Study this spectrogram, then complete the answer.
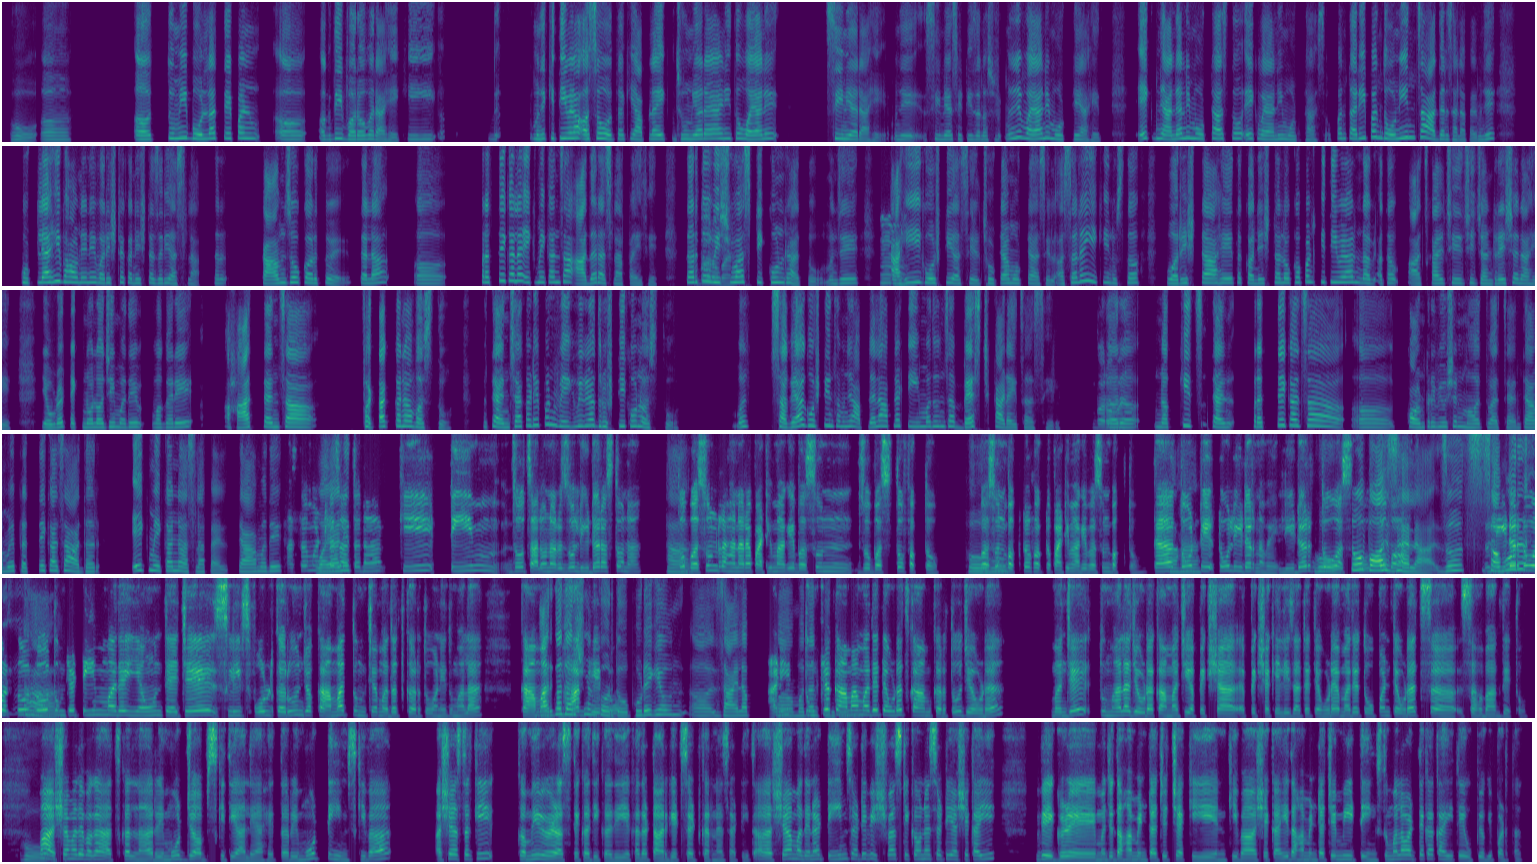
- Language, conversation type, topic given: Marathi, podcast, टीममध्ये विश्वास कसा वाढवता?
- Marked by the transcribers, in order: tapping; other background noise; in English: "टेक्नॉलॉजीमध्ये"; in English: "कॉन्ट्रिब्युशन"; in English: "टीम"; "फक्त" said as "फक्तो"; other noise; in English: "टीममध्ये"; in English: "स्लीव्स फोल्ड"; in English: "टीम्स"; in English: "टीमसाठी"; in English: "चेक इन"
